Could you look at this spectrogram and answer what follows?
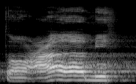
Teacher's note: تو کو موٹا کر کے عین کو حلق سے ادا کریں گے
